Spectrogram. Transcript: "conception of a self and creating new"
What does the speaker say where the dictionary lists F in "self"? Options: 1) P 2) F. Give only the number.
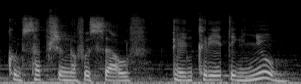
2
